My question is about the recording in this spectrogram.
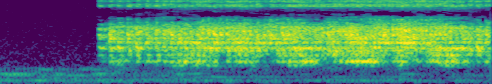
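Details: Bicycle (Trek or Planet X) with skipping gears, checked on the stand: a fast, even freewheel buzz as the cranks turn past the bottom bracket, with no grinding or knocking; the drivetrain sounds healthy.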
